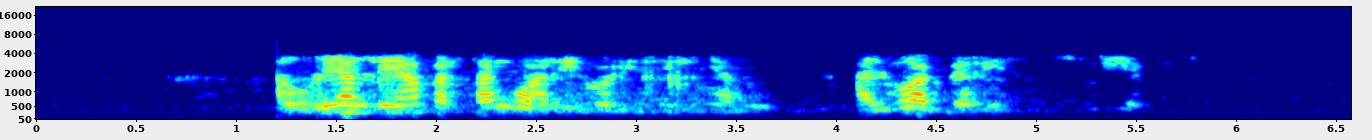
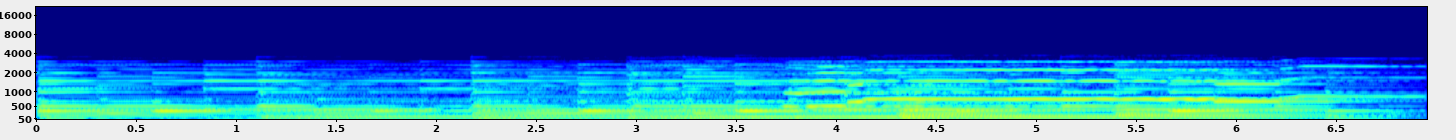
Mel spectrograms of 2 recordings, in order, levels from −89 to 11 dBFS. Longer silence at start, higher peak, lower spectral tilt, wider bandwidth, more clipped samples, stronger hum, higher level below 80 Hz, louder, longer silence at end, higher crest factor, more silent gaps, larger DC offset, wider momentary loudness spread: first, 1.2 s vs 0 s; first, -2 dBFS vs -18 dBFS; about the same, -4.5 dB/octave vs -5.5 dB/octave; about the same, 4.1 kHz vs 3.9 kHz; neither; neither; second, -88 dBFS vs -52 dBFS; first, -22 LUFS vs -32 LUFS; first, 1.1 s vs 0 s; first, 24 dB vs 14 dB; neither; neither; first, 21 LU vs 10 LU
